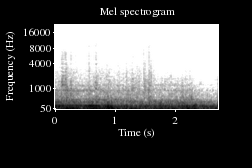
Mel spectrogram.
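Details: Genesis BH cabin after about ten hours of interior rattle removal (center fascia, gear lever area, driver door): steady low road rumble while driving, with no ticks, buzzes or rattles from the trim.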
